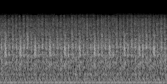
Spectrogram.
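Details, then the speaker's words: Renault 1.5 dCi diesel idling right after restart following refresh of injectors 3 and 4 (new Delphi valve and nozzle; 3 and 4 had excessive leak-off), still cold: even clatter, steady pulses about seven a second, no miss, knock or tick; no leaks, healthy. "The car is running. So far I can't see leaks. I don't hear any noises."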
